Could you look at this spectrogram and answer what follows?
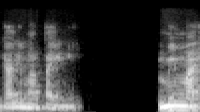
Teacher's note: Nah, jadi syarat idgham ya berarti disamakan ya. Jadi nunnya berganti menjadi mim, lalu double mim diidghamkan ya, dimasukkan. Mim yang pertama masuk ke mim yang kedua.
